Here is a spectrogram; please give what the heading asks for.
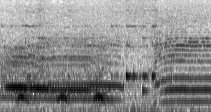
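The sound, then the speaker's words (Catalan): Sheep bleat at night in a fold where the flock is left loose rather than shut in. Three quick, wavering bleats come in a row, followed by a longer, steadier cry. “Estem a la quarta nit, estem a la pleta. Aquí les ovelles no ha calgut tancar-les. Aquí no les tanquem, aquí les deixem aviades.”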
